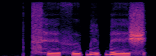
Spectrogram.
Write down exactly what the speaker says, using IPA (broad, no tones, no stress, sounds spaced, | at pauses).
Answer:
t͡sʰ e θ ɨ ɓ i ɓ e ʃ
